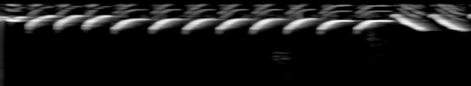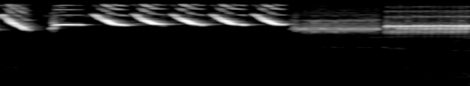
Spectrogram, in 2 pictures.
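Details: Singing canary, offered as a song for training canaries: crisp repeated downslurred whistles in quick series, shifting to faster sweeps, then low buzzy rolled trills.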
